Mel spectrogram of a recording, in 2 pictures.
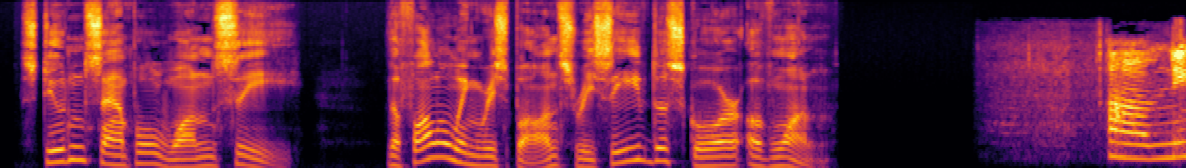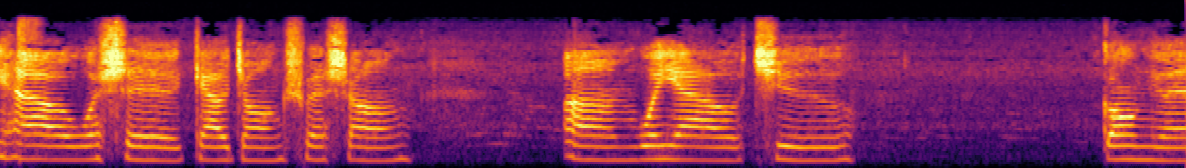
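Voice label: chinese conversation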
